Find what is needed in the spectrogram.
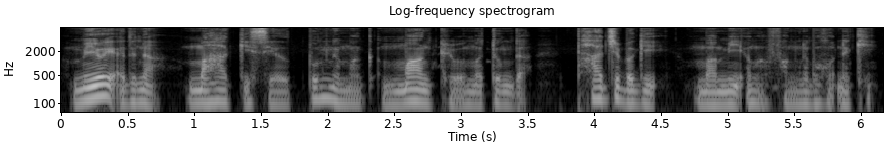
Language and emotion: Manipuri, sad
